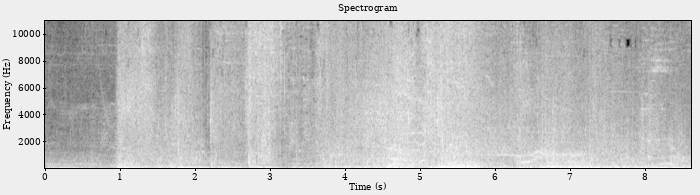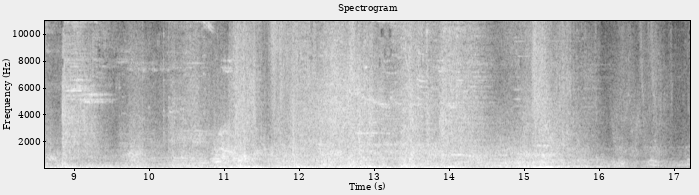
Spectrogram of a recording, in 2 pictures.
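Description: Game spells blast, whoosh and crackle in a fast fight.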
